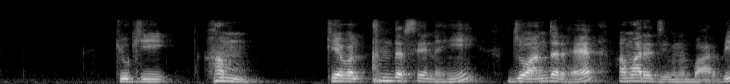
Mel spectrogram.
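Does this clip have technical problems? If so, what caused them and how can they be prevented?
Yes. Opus voice compression runs throughout the speech, with plainly audible damage. The sound is muffled, hoarse and slightly robotic, which fits Opus's SILK linear-prediction coder at a low bitrate near 12 kbps. At that rate it narrows the band and codes the excitation coarsely. To prevent it, encode at a higher Opus bitrate so the codec keeps full bandwidth and finer excitation detail.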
